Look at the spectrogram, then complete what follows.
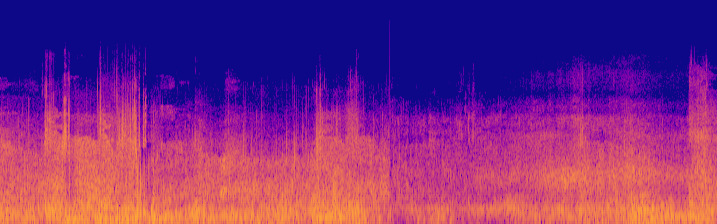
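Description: Breaking surf and rushing water close to a GoPro's microphone, with wind buffeting and sharp splashes hitting the camera. The sound drops quieter a little past halfway, then builds again.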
